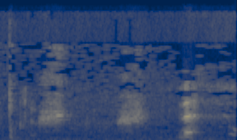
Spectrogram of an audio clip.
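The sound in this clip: Three short, nasal duck quacks, moderately loud and spaced about a second apart, over a steady low background.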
